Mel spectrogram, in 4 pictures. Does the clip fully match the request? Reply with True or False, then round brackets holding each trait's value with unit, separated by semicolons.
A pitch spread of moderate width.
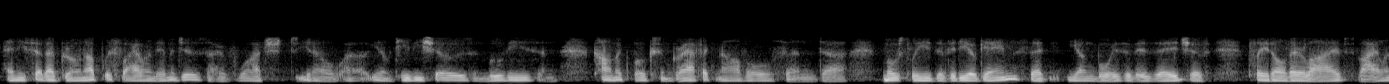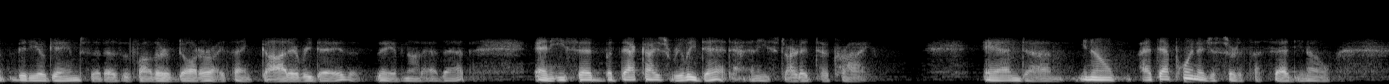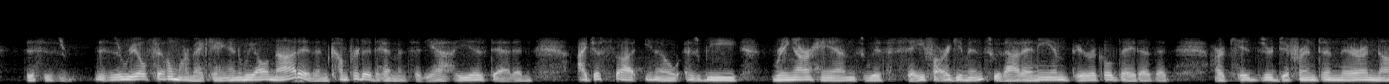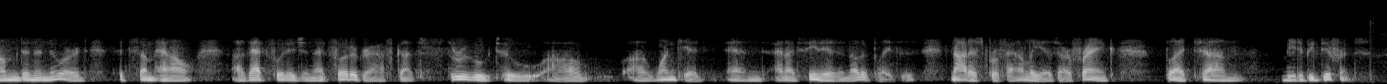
False (2.1 semitones)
